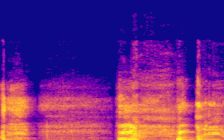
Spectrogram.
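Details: A person who is sick and still recovering, during a casual chat stream: a few short, harsh cough bursts with some throat clearing; brief cough.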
